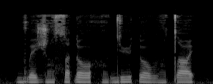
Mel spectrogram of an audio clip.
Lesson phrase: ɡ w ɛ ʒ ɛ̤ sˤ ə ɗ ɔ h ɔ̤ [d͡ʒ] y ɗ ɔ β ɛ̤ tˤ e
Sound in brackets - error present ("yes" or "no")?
yes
